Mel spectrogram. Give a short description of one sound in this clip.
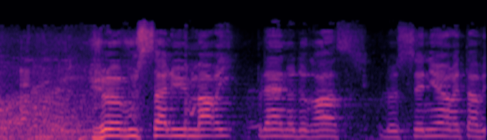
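A man chants in a steady, sung voice through a microphone.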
